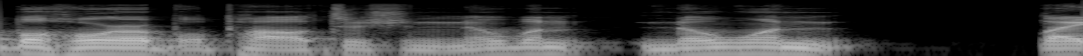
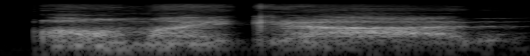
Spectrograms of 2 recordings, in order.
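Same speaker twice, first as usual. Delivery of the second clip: whispered; 11 dB quieter, slower than usual. Real, not acted. Dismay at polls.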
